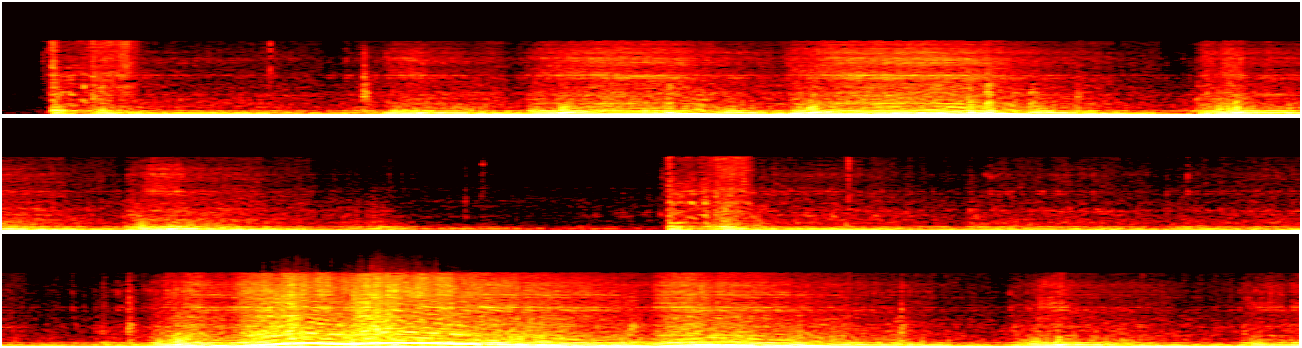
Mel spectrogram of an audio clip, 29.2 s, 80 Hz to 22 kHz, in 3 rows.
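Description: Suzuki SJ413's 1.3-litre four-cylinder petrol engine, heard from inside the cabin, fires up and is blipped again and again, its pitch rising and falling with each rev. About halfway through the revs fade away as the engine dies, then it fires up again suddenly and is revved more, with one higher rev about two thirds in. It does not hold a steady idle, which the owner says is still not right.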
